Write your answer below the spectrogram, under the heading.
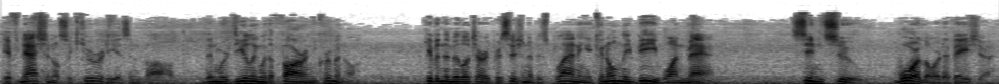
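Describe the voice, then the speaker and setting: A man playing a stern, terse masked vigilante hero in a video game, with loud music over him. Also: on the low side, expressive, brisk, background noise, lightly acted. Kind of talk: video game dramatic acting.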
